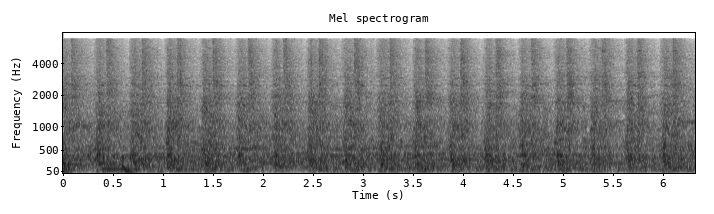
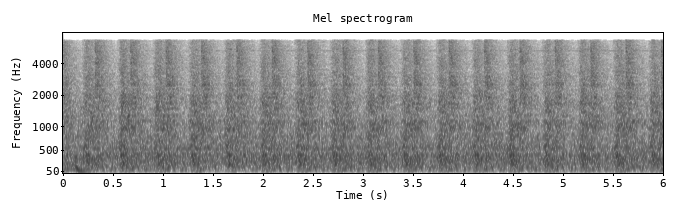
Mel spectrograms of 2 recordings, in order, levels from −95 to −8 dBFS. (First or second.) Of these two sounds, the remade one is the first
